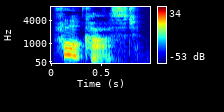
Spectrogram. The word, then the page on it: forecast: British English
